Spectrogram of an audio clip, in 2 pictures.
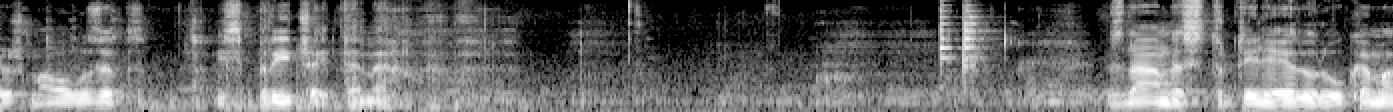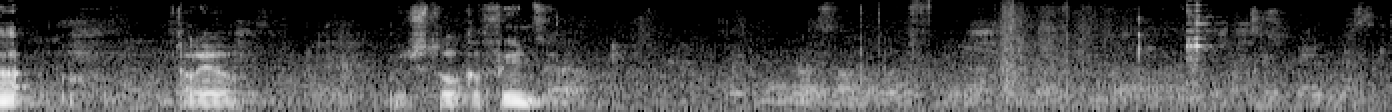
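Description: A knife and fork scrape and clink on a plate.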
